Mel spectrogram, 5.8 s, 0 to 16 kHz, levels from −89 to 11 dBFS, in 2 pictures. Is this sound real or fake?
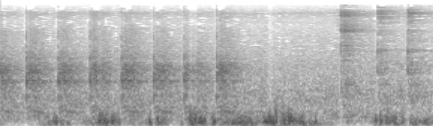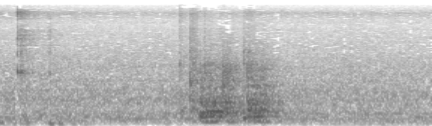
real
